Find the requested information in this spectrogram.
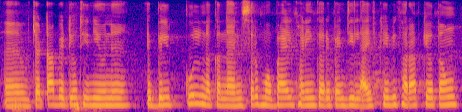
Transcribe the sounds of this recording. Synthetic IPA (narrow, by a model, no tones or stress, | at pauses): t͡ɕɐʈːabeːʈijũt̪ʰĩːnd̪ijũn | bɪlkʊlnɐkɐ̃nd̪aːɦɪnɪ̆sɪɾfmoːbaːɪlɡʱɐɽ̃ĩkɐɾepɐ̃ɦɪɲ̆d͡ʑilaːɪfkʰeːbɪxɐɾaːb̚kijot̪aːũ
